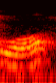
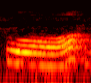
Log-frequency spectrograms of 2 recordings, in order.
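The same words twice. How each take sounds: First: "wo" short, rising in second tone; changed to second tone. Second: "wo" loud and long, dipping then rising; original third tone. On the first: Teacher shows what it becomes, rising second tone on "wo". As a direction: send "wo" straight up without dipping. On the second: Teacher shows what it was before, loud third tone on "wo". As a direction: stretch "wo" through a full third-tone dip. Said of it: "Jadi tadinya". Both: Shown as a demonstration.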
